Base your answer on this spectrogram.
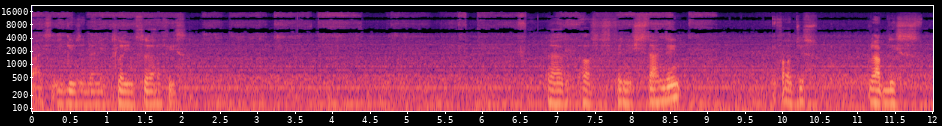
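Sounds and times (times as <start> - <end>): sandpaper hissing on spinning wood: 0.0 - 9.2.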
